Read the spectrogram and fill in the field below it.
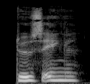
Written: dødsengel

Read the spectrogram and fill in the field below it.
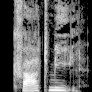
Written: kvartmil

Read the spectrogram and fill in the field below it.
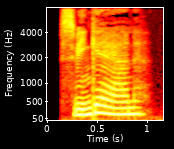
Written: svinkeærinde

